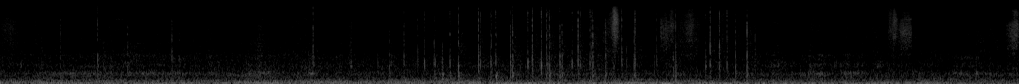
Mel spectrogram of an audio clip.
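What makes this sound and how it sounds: Long acrylic nails tap and scratch the sides of a medium cylindrical plastic Kokos Natur yogurt tub with its lid on, likely hollow and unopened, standing on a table. Quiet, bright clicks and scratchy rasps patter over a steady low hum, growing denser and busier in the middle of the clip.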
